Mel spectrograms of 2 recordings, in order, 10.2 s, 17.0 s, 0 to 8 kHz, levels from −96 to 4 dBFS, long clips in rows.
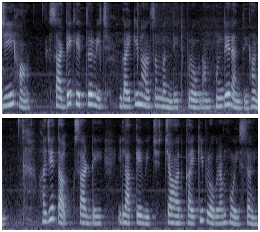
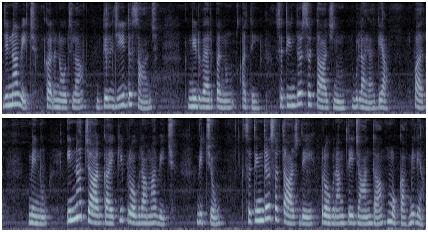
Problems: none marked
